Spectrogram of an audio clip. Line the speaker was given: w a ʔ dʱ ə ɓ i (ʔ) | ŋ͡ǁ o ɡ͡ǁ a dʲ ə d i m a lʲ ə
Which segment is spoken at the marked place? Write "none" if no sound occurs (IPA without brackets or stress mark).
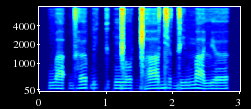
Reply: k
